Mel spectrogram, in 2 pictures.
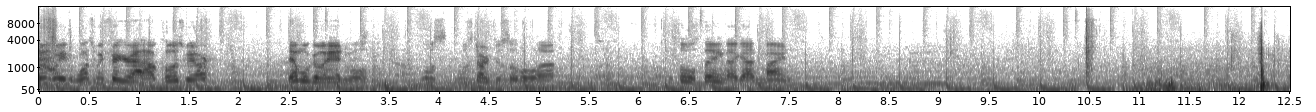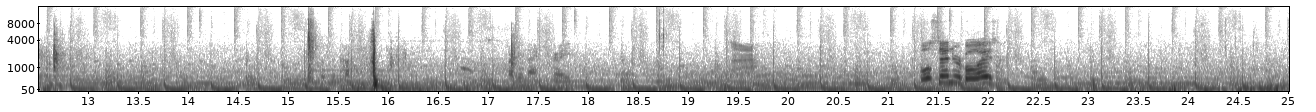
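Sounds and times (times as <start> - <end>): background music with steady beat: 0.0 - 25.0
bow strings snapping: 10.4 - 13.0, 15.0 - 17.5, 18.6 - 19.0.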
